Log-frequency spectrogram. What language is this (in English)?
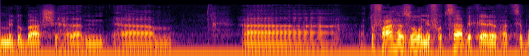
Hebrew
